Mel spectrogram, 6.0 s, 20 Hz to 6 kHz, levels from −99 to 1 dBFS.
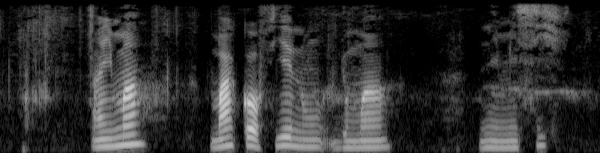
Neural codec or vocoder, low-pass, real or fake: none; 5.4 kHz; real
